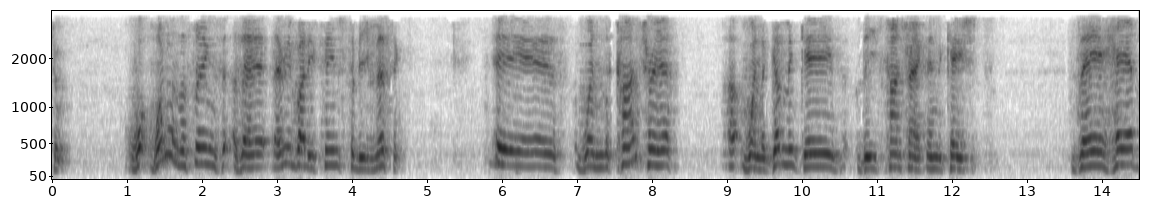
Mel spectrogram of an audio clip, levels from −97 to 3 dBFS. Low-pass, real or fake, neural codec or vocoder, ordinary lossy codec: 3.6 kHz; real; none; AAC, 16 kbps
